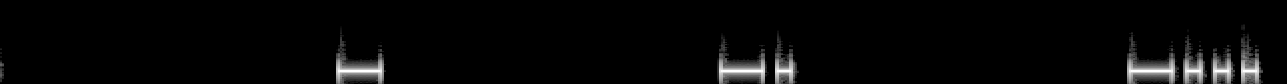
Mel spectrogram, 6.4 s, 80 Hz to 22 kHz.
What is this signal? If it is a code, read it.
Morse code, heard as a keyed tone, about 17 wpm, spaced as for 5 wpm, 700 Hz. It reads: TNB
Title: USA Call Signs - 8x Character Spacing - 17wpm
